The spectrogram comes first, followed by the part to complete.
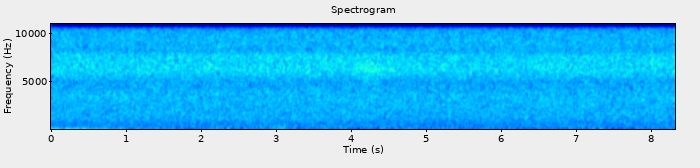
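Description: Steady, even outdoor background hiss with no distinct events, easing down slightly in the first second and then holding level.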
